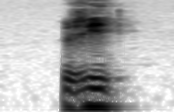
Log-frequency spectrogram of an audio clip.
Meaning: inflection of rire: 1. third-person singular present indicative 2. third-person singular past historic
- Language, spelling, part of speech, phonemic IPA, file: French, rit, verb, /ʁi/, LL-Q150 (fra)-rit.wav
